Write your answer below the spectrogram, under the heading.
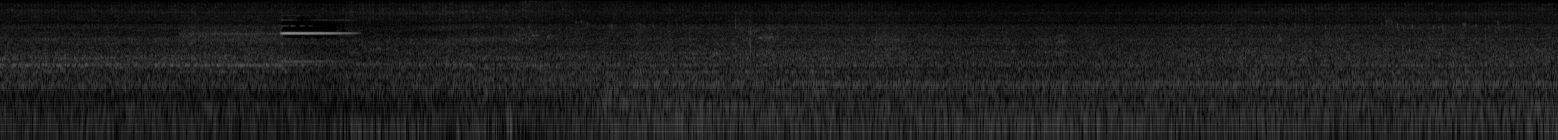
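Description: Diesel engines of a line of stopped tractor-trailers idling, a steady low rumble that grows a little fuller about six seconds in. A short high beep sounds about three seconds in.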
